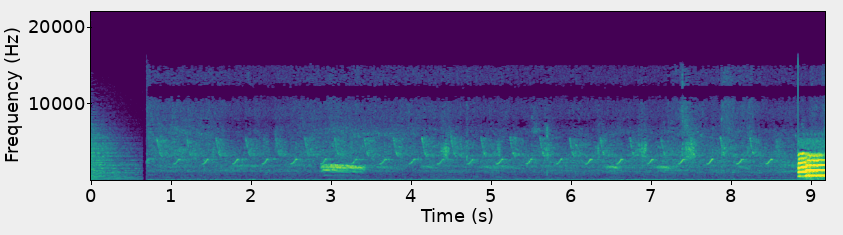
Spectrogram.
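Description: A bird repeating a short, high, rising chirp about two to three times a second over a low rumble of outdoor noise, with a different, lower call once about three seconds in. Theme music fades out at the very start, and a loud held tone with several overtones cuts in just before the end.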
